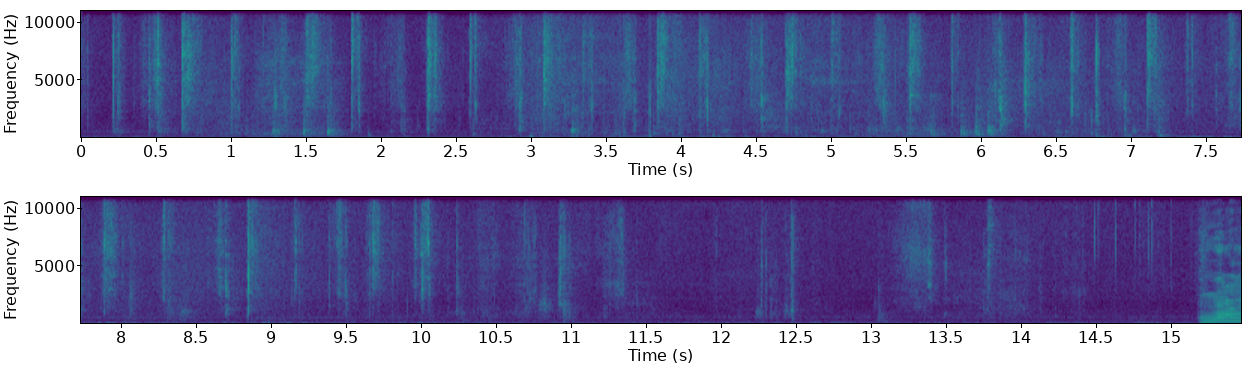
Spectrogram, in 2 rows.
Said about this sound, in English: Draw 2 cards.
